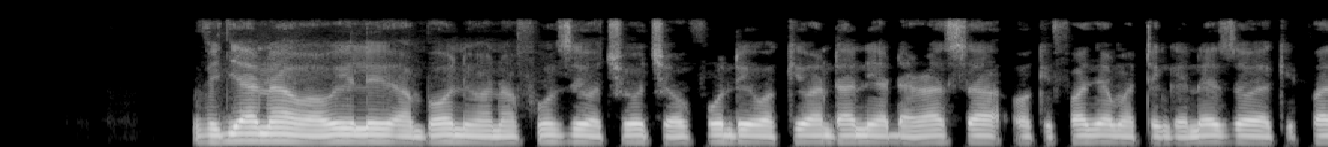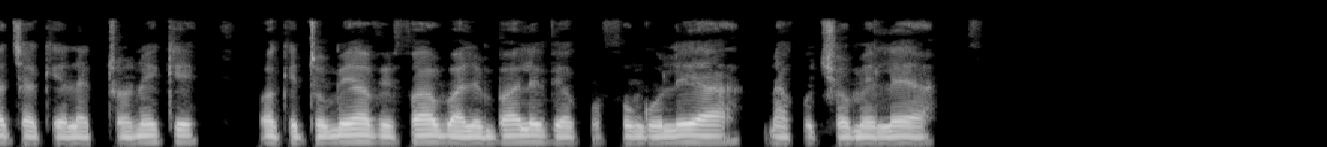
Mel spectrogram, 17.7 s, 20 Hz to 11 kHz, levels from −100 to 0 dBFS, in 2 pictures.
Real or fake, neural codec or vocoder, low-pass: real; none; 7.2 kHz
